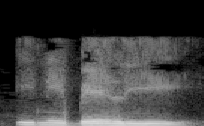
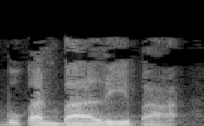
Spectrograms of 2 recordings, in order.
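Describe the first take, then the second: First: The first vowel is an 'e' sound. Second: The first vowel is an 'a' sound. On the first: It is read the English way. The speaker calls it right. "Kalau A dalam bahasa Inggris dibacanya E" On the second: It is read the Indonesian way. The speaker calls it wrong. "bukan Bali"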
